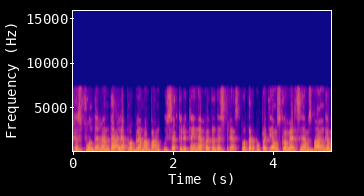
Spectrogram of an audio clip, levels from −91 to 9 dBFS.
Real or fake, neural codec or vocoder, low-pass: real; none; 7.2 kHz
